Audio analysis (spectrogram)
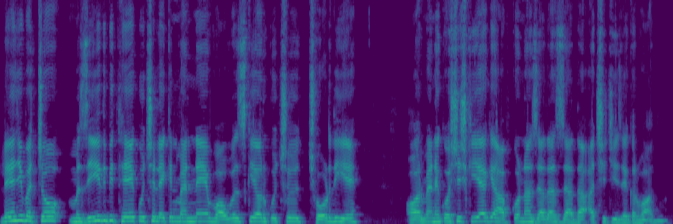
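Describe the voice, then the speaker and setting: A man teaching a pronunciation lesson, patiently repeating example words slowly for children and asking them questions. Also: high voice, fairly even intonation, fairly bright tone. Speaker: English teacher. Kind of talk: classroom lesson explaining pronunciation.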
